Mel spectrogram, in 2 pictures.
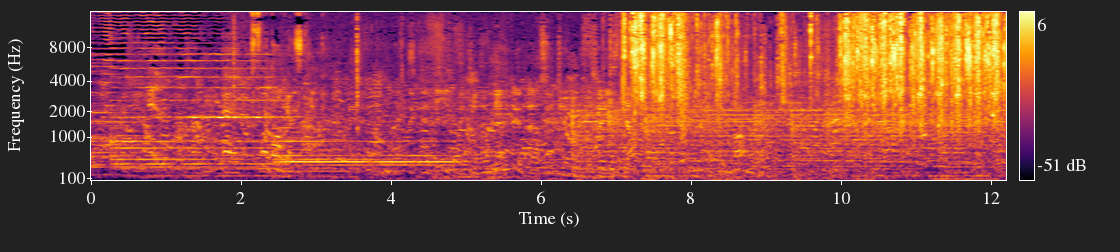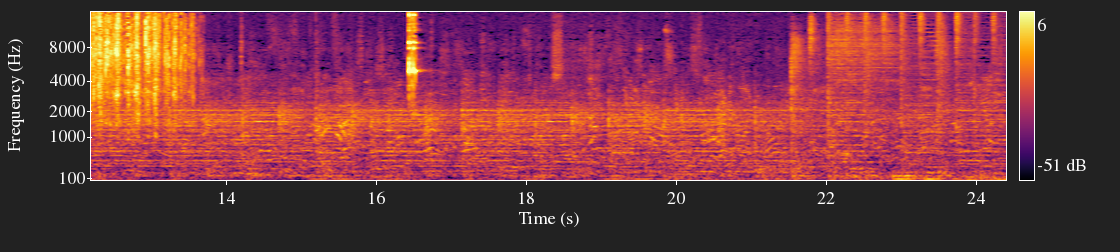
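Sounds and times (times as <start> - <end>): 
overlapping voices murmuring in a bar: 0.0 - 24.3
sharp clink: 16.4 - 16.7.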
